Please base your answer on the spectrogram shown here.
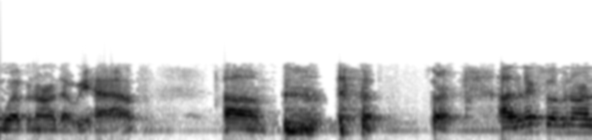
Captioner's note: clears throat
